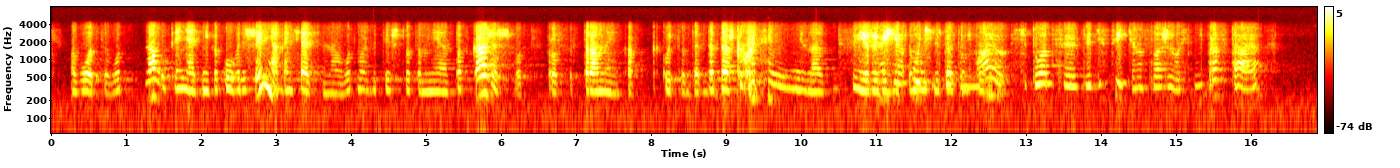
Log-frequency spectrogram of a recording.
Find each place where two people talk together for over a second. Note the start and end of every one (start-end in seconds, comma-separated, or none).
11.0-12.7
